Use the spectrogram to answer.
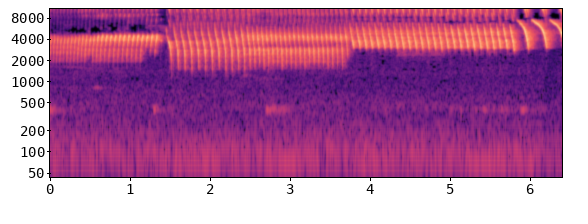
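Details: Canary singing continuously as a lure for other canaries: a buzzy trill gives way to a louder, faster rolled tour, then a smoother trill, ending with a few broad sweeping notes.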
